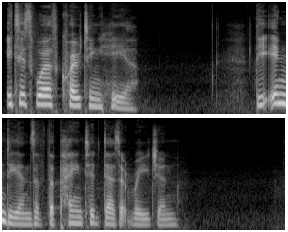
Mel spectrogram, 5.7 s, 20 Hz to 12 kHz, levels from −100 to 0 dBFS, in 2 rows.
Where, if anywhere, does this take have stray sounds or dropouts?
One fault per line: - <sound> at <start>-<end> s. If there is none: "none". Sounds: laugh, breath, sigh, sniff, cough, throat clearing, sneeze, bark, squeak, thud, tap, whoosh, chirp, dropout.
none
